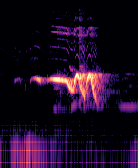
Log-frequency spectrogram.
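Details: Kepodang emas (black-naped oriole), recorded as a master track for training other birds: a single clear, level whistle swelling into a liquid, looping flourish that falls off at the end. A faint low rumble sits underneath.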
